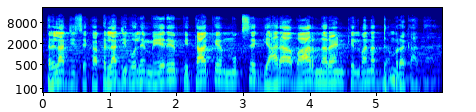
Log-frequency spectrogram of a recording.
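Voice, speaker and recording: A man preaching a devotional sermon, animated and storytelling, voicing the people in his stories. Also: fairly high pitch, normal speed. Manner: animated, voices quoted characters in dialogue. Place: large religious gathering. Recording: music behind, long hall reverb.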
